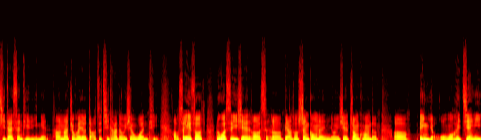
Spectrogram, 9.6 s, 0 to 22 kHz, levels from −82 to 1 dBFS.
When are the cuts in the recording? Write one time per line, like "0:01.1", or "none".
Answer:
none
